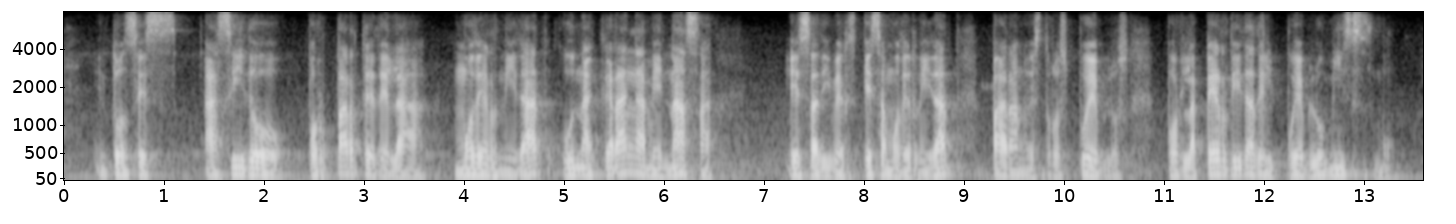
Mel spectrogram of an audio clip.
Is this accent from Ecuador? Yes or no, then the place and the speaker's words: no; Mexico; En mi país, en México, que ahora se llama así, pero antes de que se llamara México, tenía alrededor de 500 lenguas originarias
